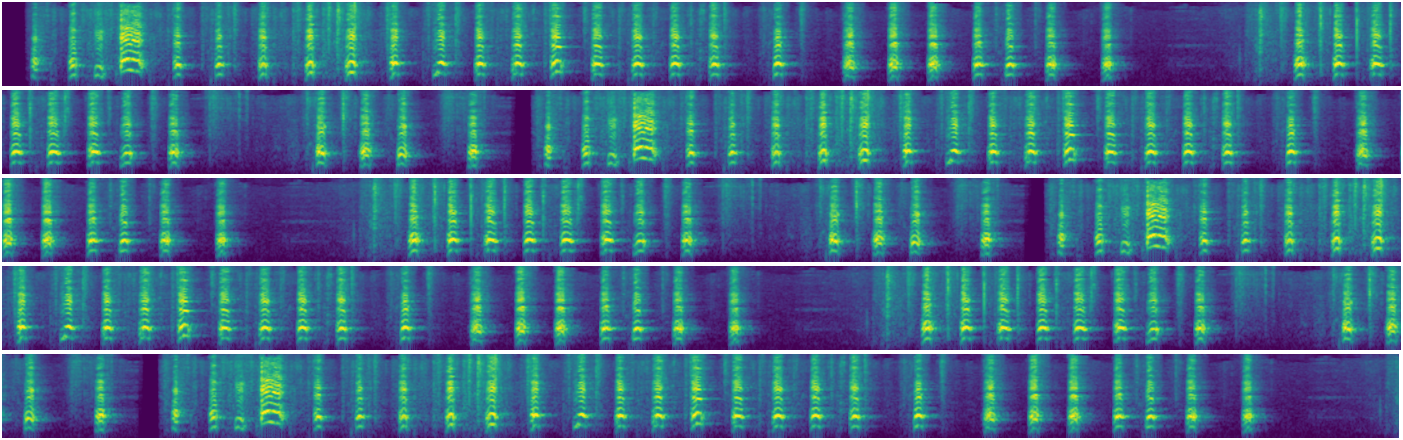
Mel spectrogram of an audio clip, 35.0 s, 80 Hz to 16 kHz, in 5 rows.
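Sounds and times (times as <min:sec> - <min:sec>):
hen clucking: 0:00.2 - 0:15.3, 0:16.0 - 0:24.8, 0:25.5 - 0:34.4.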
